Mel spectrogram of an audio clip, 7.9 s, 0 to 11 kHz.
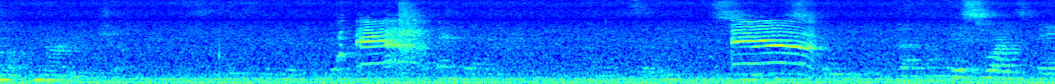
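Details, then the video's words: Henri, a pet cat, howling indoors: two drawn-out, harmonic meows with falling pitch about three seconds apart, plus a few fainter short cries and steady low hum in the background. "1 minute of my cat howling"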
